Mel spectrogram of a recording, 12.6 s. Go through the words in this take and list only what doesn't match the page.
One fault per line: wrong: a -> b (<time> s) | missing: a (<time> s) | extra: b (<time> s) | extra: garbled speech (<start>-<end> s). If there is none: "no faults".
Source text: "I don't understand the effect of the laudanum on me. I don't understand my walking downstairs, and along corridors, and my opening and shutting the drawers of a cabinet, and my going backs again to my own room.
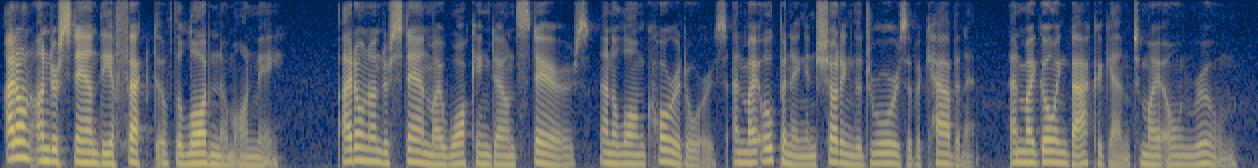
wrong: backs -> back (10.7 s)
